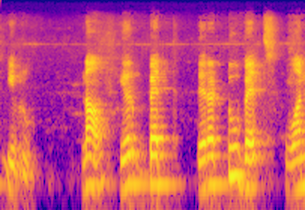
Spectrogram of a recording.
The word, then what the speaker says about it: Beth: When there is no dot in Beth, that is transliterated as V.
